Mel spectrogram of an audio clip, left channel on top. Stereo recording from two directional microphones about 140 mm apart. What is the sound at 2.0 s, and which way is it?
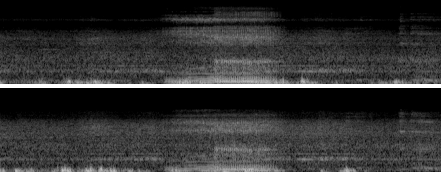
Snoring, 35° left (ahead or behind).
